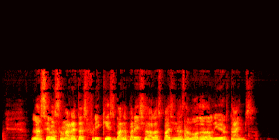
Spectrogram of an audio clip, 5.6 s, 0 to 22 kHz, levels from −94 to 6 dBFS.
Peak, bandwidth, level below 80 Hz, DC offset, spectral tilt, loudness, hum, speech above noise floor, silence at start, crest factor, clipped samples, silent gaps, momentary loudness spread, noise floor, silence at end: -10 dBFS; 11.5 kHz; -60 dBFS; under 0.1%; -5.5 dB/octave; -24 LUFS; none; 27 dB; 0.4 s; 16 dB; under 0.1%; none; 7 LU; -52 dBFS; 0.55 s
